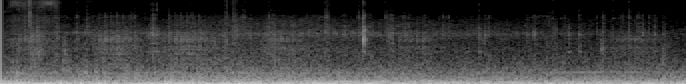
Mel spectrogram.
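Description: A car drives along Red Hills Road through a residential area, its steady low engine and road rumble continuous and close throughout, with some wind buffeting and no talking.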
